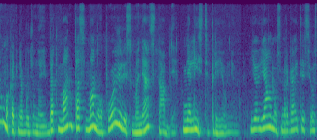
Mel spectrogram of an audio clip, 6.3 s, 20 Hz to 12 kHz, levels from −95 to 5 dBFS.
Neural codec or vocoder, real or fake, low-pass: none; real; 10.8 kHz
